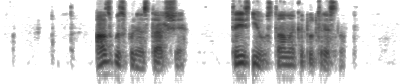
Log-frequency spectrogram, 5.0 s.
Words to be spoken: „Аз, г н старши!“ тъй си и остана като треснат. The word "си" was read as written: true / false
false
